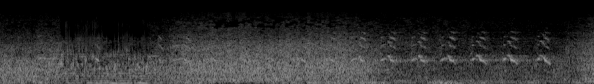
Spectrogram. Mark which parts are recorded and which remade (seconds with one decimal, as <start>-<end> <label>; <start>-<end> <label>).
0.0-0.6 recorded; 0.6-1.5 remade; 1.5-5.9 recorded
